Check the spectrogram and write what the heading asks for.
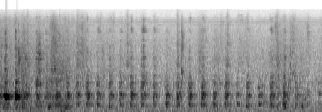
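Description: A man's stifled, breathy laughter: a steady run of short pitched pulses, about three a second, loud at first and then dying down.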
